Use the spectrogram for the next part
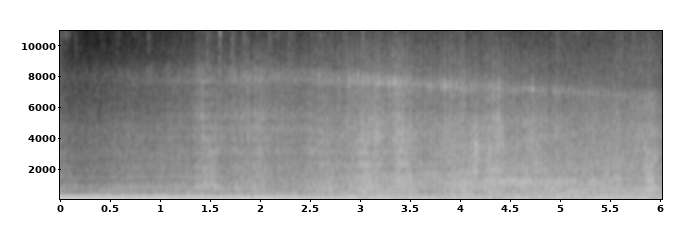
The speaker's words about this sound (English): It's a seaplane. Yeah, that's, wow. That's throwing going to throw your audio out of whack right here. Well, let's let it go right there. Look at that. Wow.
